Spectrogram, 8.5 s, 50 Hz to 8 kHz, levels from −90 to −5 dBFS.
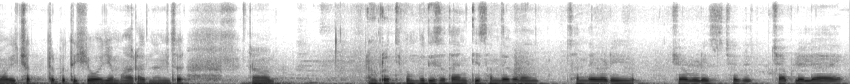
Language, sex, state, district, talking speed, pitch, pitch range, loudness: Marathi, male, Maharashtra, Chandrapur, 115 wpm, 130 Hz, 130-135 Hz, -23 LUFS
